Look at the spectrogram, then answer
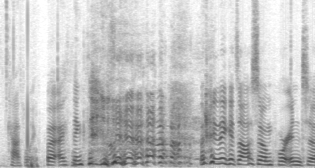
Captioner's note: teens laughing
